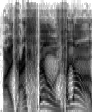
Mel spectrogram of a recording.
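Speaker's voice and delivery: hammed-up nerd wizard, slow on "I cast spells"; mock nerd wizard. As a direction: lampoon a dorky spellcaster. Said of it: "He's like".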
